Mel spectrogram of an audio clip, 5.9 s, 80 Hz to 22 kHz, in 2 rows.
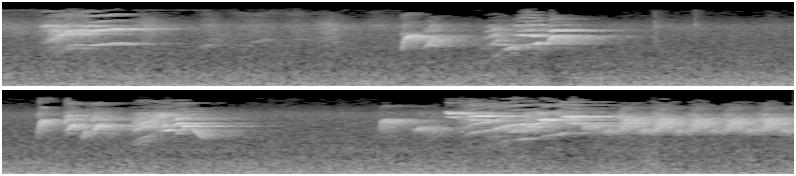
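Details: European goldfinch singing inside a bird shop on 21 June 2015: bursts of high, tinkling, twittering notes come in short phrases separated by brief pauses. The longest phrase comes at the end, over a low background hum.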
